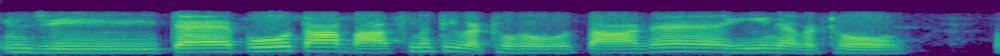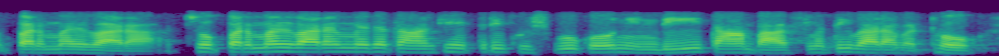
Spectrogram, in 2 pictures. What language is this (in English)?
Sindhi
